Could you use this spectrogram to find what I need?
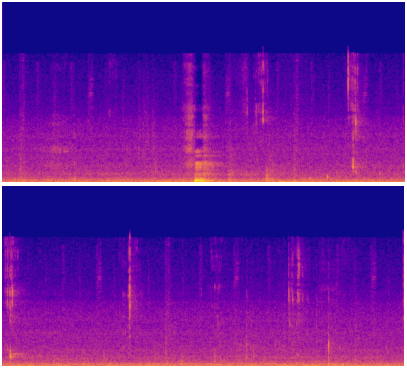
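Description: A man chews food with his mouth closed.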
